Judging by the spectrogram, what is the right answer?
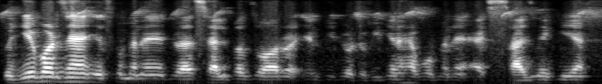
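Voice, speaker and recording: A man teaches an English lesson for young children. His voice sits at an ordinary middle pitch, and he reads each English word slowly before explaining it, often pausing and correcting himself. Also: little pitch movement, fairly bright tone, poor audio. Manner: slow, reads English words aloud then explains them, with hesitations and self-corrections.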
